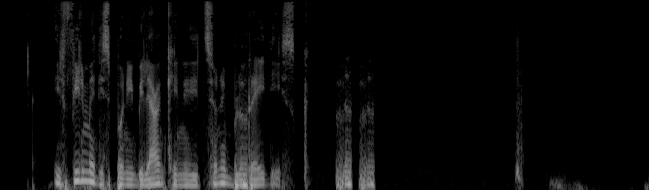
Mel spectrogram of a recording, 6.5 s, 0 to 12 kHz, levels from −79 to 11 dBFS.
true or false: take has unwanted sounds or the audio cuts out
true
